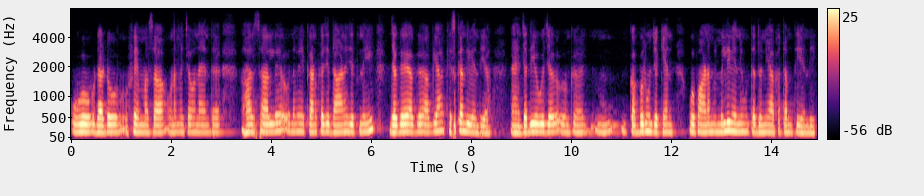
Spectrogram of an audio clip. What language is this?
Sindhi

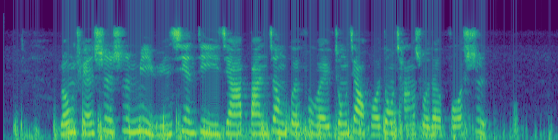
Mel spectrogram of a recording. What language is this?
Chinese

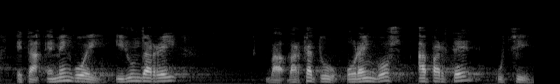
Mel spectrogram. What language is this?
Basque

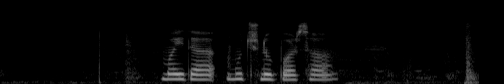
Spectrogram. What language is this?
Nepali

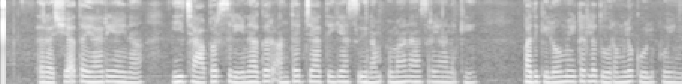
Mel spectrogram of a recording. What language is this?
Telugu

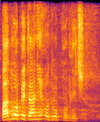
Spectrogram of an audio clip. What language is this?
Polish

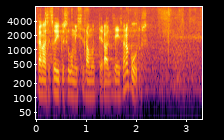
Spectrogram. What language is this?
Estonian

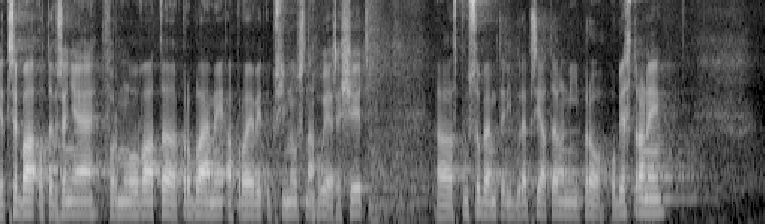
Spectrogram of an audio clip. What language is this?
Czech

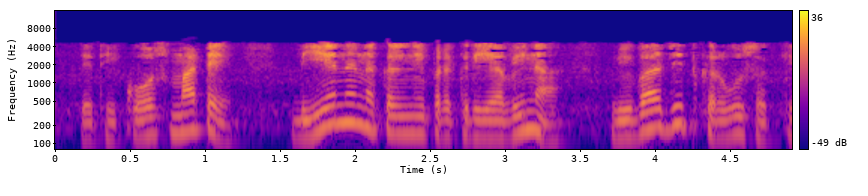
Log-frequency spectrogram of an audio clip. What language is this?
Gujarati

